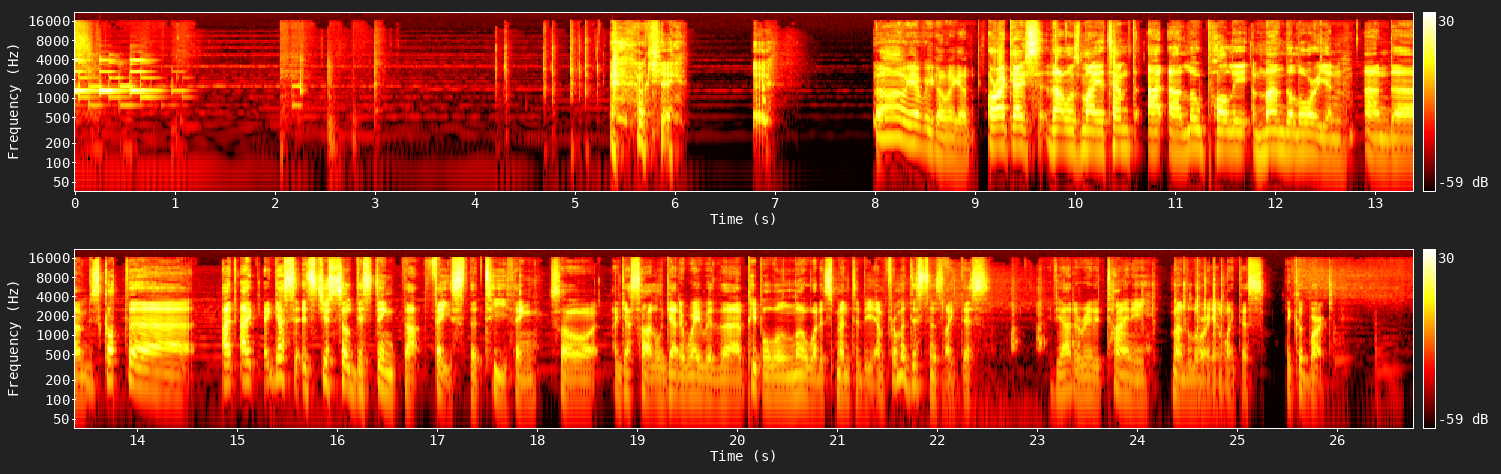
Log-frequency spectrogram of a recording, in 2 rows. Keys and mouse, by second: 3.2 drag, 3.9 Tab, 4.4 Tab, 4.7 a, 4.8 a, 5.1-6.9 drag, 7.7-8.1 drag, 8.7 drag, 11.9 drag, 12.1 middle drag, 13.1 middle drag, 14.6 middle drag, 16.8 click, 17.7 drag, 19.6 click, 20.1-20.5 drag, 21.5-22.1 drag, 23.8 Tab, 24.1 Tab, 24.3 a, 24.5 a, 25.2 click, 26.6 3.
